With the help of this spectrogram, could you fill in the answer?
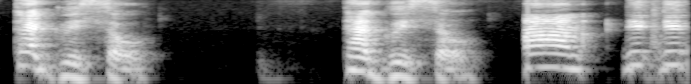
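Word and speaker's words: Tagrisso: Uh, it pronounced Tagriso.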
